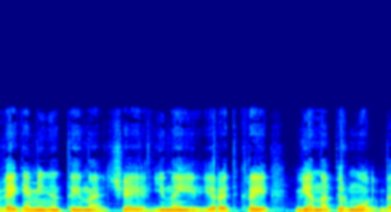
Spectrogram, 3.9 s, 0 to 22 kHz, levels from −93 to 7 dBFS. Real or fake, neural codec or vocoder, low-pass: real; none; 10.8 kHz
